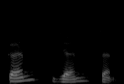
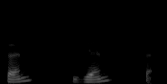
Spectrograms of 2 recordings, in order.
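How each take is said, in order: First: "कंजंक्शन" slowly stretched, as the bad pronunciation; wrong "कंजंक्शन". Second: "कंजंक्शन" very slowly, C silent, rising; correct "कंजंक्शन". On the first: Teacher shows how students mispronounce "कंजंक्शन", slowly. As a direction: drawl "कंजंक्शन" like a careless student. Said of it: "सबसे गंदा बोलते हैं". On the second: Teacher models "कंजंक्शन" with C silent, very slowly. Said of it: "सी silent". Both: Shown as a demonstration.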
